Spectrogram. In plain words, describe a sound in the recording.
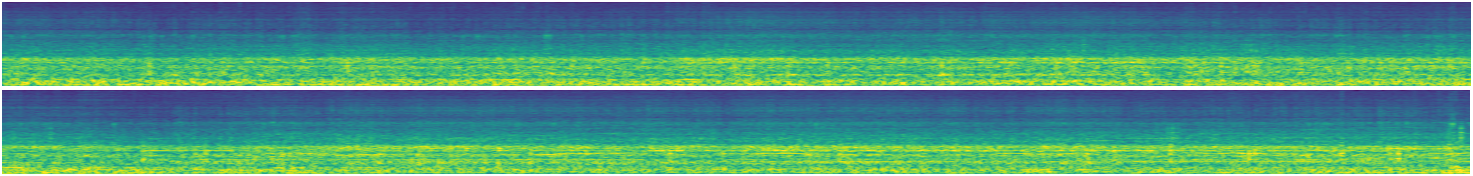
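Strong wind rushes and buffets steadily past a microphone.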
